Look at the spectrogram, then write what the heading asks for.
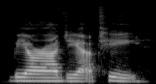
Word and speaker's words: Brigit: I work with Bridget myself because I'm Irish, and Bridget's an Irish goddess. Well, she's in the Irish pantheon. But you'll see it pronounced Bridget, with the D, and then you'll also see Bridget, Brigit. But yeah, I have a statue of her and everything.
